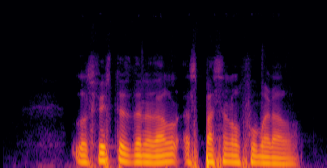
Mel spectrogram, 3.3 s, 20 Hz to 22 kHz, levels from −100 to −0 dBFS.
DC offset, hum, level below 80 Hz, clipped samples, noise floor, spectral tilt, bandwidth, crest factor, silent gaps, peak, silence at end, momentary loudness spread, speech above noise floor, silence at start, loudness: under 0.1%; none; -44 dBFS; under 0.1%; -66 dBFS; -11.5 dB/octave; 5.6 kHz; 18 dB; none; -10 dBFS; 0.3 s; 7 LU; 41 dB; 0.75 s; -27 LUFS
